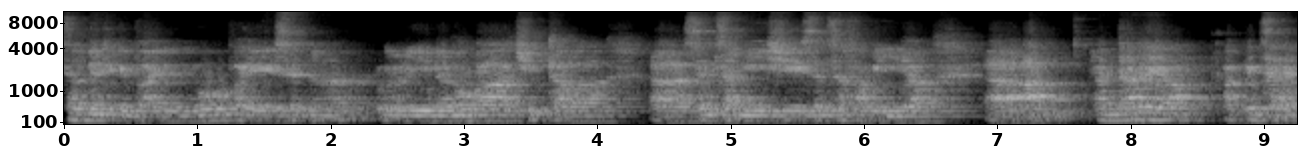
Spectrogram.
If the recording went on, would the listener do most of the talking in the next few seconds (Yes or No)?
No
